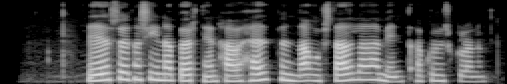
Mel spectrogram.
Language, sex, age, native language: Icelandic, female, 40-49, Icelandic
